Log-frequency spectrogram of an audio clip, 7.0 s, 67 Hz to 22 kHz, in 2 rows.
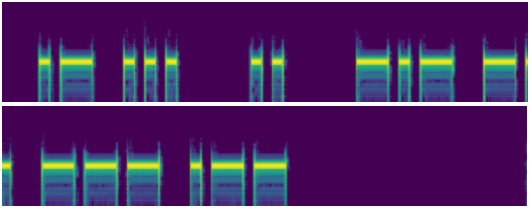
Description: Morse code, heard as a keyed tone, about 17 wpm, 700 Hz. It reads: AS I KNOW
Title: Sets of 5 Words 17wpm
